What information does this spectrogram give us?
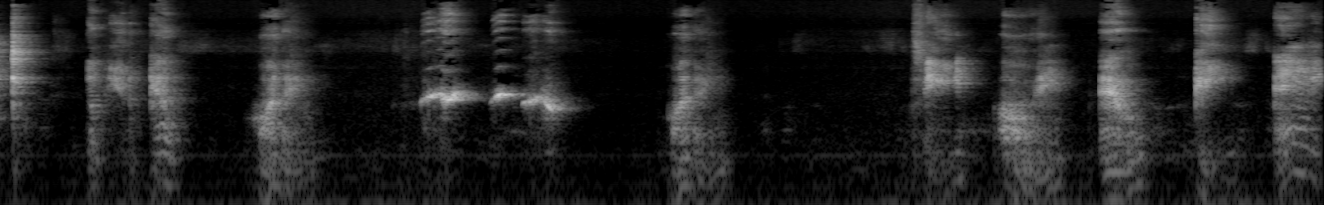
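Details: African grey parrot kept as a pet, at a window eating grapes, chatters in short speech-like phrases. A pair of bright whistled notes sits mid-way, followed by a quick string of clipped, word-like syllables.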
